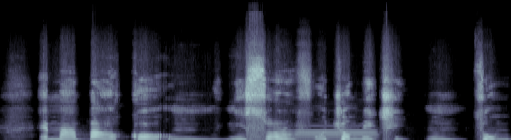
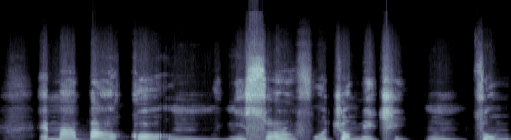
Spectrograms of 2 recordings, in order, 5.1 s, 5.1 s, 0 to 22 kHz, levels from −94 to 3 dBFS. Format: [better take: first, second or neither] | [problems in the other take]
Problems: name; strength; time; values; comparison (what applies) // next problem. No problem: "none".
second | background sound (Wind instrument, woodwind instrument); 16 dB below the speech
